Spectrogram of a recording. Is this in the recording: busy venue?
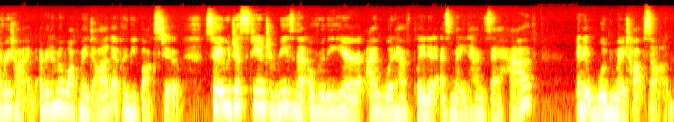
no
